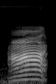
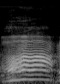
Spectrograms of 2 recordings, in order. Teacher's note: boleh a Nah bukan aa tapi a napasnya tertahan kalau kita rasakan dengan tangan A itu tidak ada udara yang keluar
